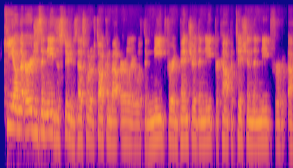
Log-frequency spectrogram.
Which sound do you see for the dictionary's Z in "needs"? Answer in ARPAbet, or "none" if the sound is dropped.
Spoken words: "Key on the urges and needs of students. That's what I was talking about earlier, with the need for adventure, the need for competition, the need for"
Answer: Z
